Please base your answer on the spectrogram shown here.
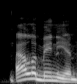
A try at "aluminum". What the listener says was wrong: It's aluminum. There's no second eye.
